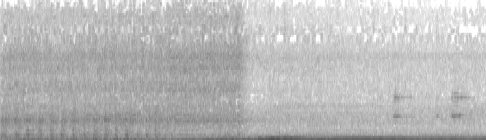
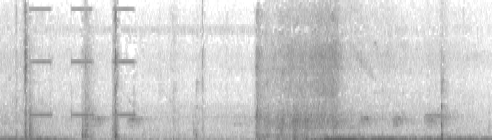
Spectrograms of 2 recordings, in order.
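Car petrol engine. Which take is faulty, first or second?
first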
